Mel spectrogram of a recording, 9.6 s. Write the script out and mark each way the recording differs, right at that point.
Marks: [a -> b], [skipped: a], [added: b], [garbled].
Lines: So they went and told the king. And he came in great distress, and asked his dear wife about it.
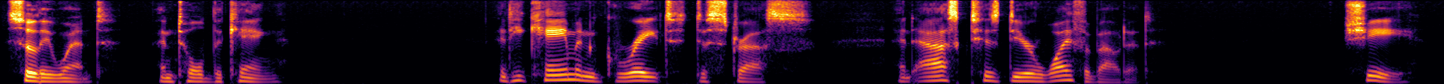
So they went and told the king. And he came in great distress, and asked his dear wife about it. [added: She]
